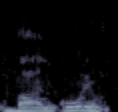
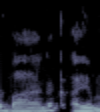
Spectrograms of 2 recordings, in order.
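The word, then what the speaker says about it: बालकोऽयम्: हम इसको कहेंगे बालकोयम, तो हम अ यानी ये अ जो है इसका लोप हो जाएगा और ये हो जाएगा बालकोयम। तो ये अ नहीं बोला जाएगा, बालक अयम नहीं बोला जाएगा, बल्कि ये बालकोयम।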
